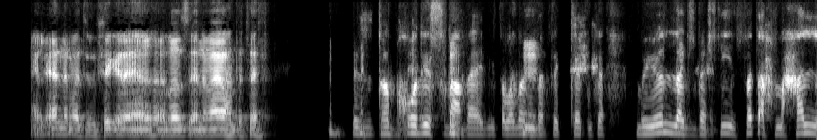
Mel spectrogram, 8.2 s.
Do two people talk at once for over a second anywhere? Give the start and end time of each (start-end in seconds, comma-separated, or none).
none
